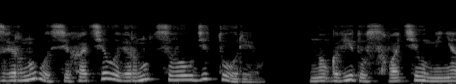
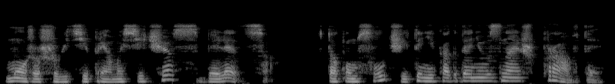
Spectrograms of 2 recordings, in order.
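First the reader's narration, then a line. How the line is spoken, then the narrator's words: Whisper in ear. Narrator (Russian): шепнул он мне на ухо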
